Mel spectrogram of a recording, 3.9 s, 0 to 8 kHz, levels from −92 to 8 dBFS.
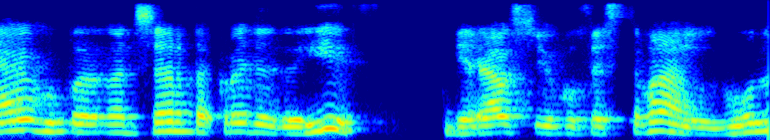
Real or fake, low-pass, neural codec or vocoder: fake; 7.2 kHz; codec, 16 kHz, 1 kbps, X-Codec, HuBERT features, trained on balanced general audio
